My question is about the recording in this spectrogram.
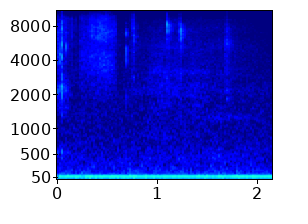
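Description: A single computer mouse click right at the start, then faint background hiss over a steady low hum.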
